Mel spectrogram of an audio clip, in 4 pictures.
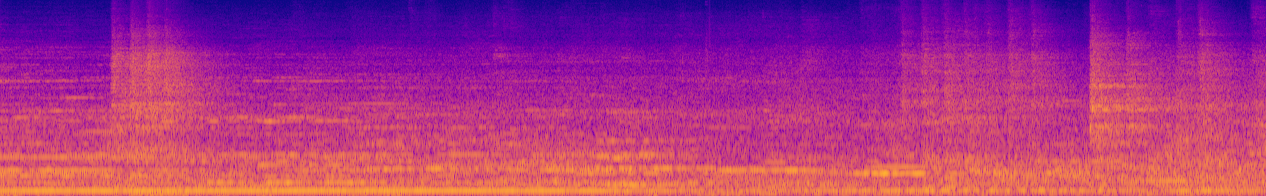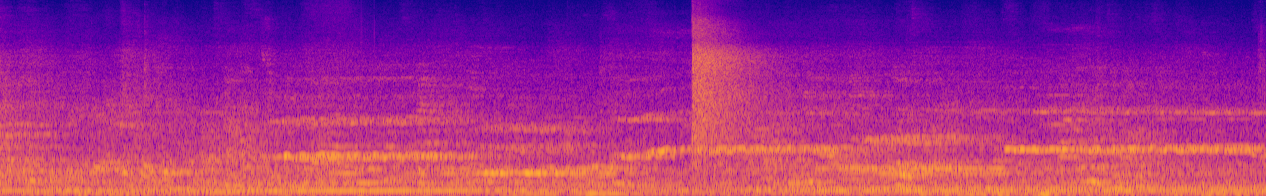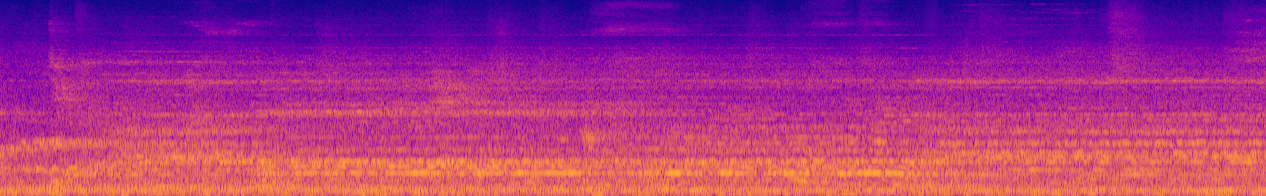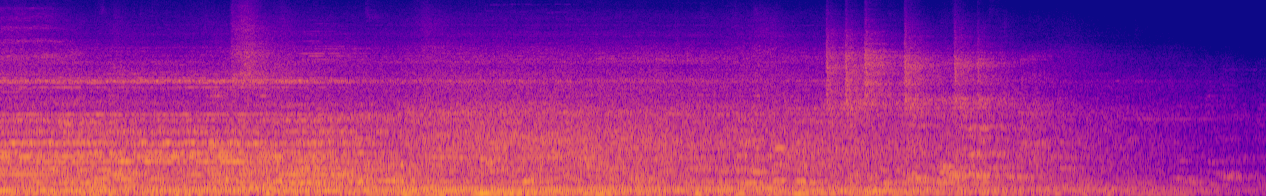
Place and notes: Central Area, Cluj-Napoca, Rumänien - Cluj, cinema Florin Piersic, foyer
Inside the cinema foyer. The sounds of a christmas movie advertisment
and barsounds from the attached restaurant mixing up in the reverbing stone and glass architecture with a deep ventilaltion hum.
international city scapes - topographic field recordings and social ambiences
